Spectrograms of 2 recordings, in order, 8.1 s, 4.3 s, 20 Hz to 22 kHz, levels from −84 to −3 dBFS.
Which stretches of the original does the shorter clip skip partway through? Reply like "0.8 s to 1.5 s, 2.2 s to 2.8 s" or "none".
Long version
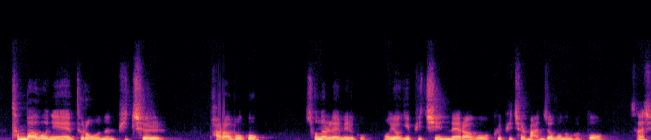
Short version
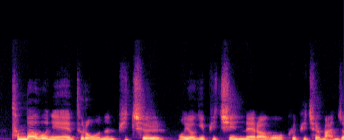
2.1 s to 4.7 s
